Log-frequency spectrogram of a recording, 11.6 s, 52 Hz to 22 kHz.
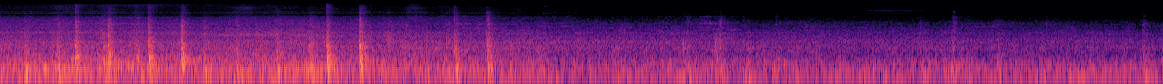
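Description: Southern Class 377 Electrostar electric train departing and pulling away, its wheels clicking rapidly over the rail joints and pointwork. The clicks thin out after about five seconds and the rumble fades as the train draws away.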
